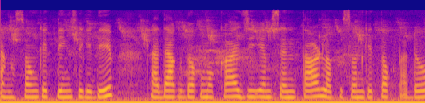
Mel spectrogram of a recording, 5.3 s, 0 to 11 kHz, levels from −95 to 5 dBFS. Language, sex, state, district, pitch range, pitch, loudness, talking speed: Karbi, female, Assam, Karbi Anglong, 195-205 Hz, 200 Hz, -16 LUFS, 145 wpm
